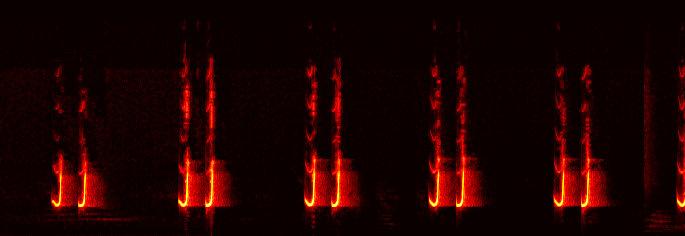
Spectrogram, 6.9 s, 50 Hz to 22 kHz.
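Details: Quail (batair) call played as a lure for catching quail: high, sharp two-note chirps, the paired notes repeated about every 1.2 seconds with steady rhythm in silence.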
